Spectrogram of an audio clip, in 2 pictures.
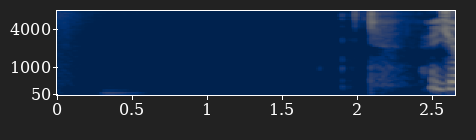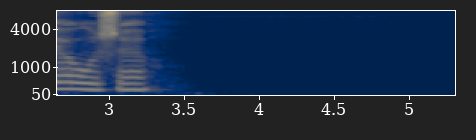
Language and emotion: Russian, sad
